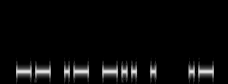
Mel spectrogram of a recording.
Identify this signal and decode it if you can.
Morse code, heard as a keyed tone, about 25 wpm, 600 Hz. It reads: MADE A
